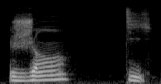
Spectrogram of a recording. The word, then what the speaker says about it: gentil: Gentil. So it's a strange one because here this final L is not pronounced. Okay? Gentil.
